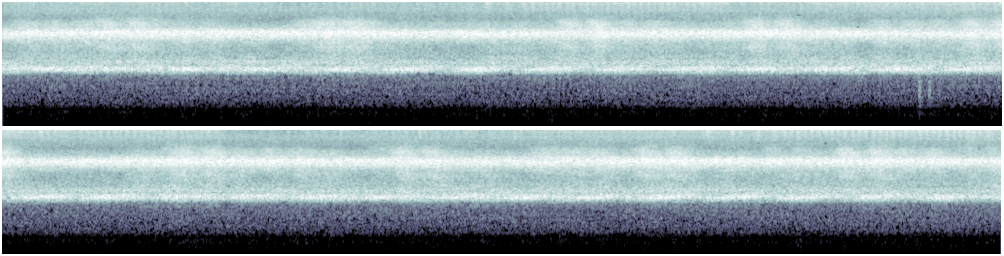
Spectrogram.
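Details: Crickets in a forest, a dense chorus of continuous shrill trilling layered in several steady high bands, unbroken and even in loudness throughout, with no other clear sounds.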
